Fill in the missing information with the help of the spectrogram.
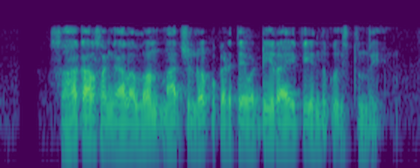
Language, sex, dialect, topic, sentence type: Telugu, female, Central/Coastal, banking, question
